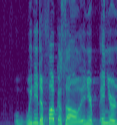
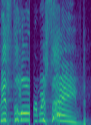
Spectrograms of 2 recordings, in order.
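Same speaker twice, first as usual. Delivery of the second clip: excited cry; 14 semitones higher, much slower than usual. Acted. Disciples in the boat cry out in excited relief. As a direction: shout it like rescue has come.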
